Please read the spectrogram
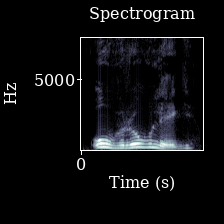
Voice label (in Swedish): "orolig", Swedish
